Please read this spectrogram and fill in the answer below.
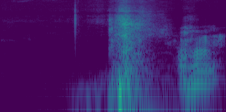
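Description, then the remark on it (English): A medical ventilator used by the speaker cycles, giving two short breathy whooshes of air, the first stronger with a low thump, the second softer and airy, over an otherwise quiet background. “That noise you are hearing is my ventilator.”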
